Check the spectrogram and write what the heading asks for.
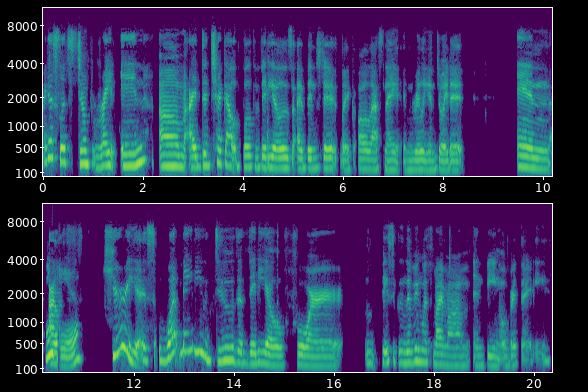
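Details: Adult speaker; normal conversational speech.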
